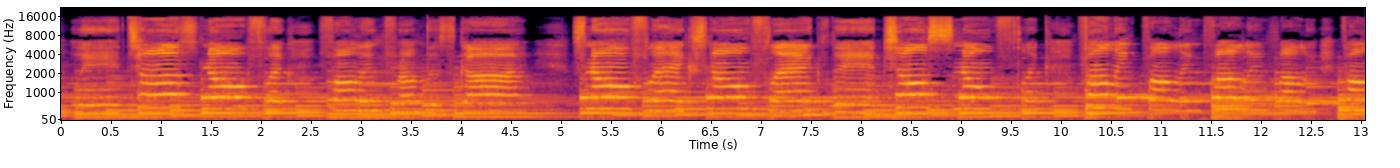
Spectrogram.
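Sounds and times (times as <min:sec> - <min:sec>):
children's song with accompaniment: 0:00.0 - 0:13.0.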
